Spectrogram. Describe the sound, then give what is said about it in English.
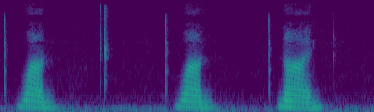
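Touchscreen on-screen keyboard taps while a four-digit numeric passcode is entered: a handful of short, crisp clicks spaced irregularly, alternating with bursts of a speaking voice. “And here's the on-screen keyboard.”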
